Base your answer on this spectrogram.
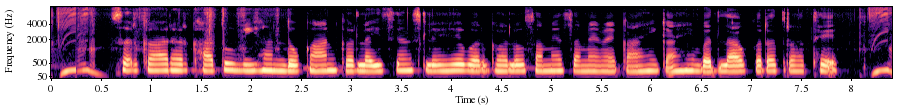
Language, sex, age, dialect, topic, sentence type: Chhattisgarhi, female, 41-45, Northern/Bhandar, agriculture, statement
